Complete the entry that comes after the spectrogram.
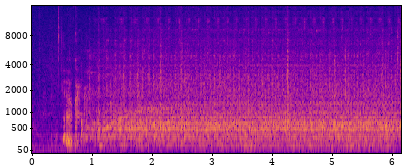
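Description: Home sewing machine stitching knit fabric for a dress, a steady close whirring hum that starts after a brief clatter and runs unbroken for several seconds.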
